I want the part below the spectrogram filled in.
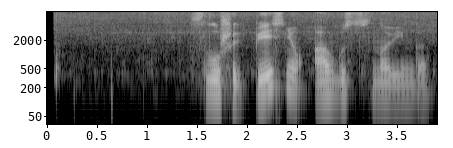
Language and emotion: Russian, neutral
